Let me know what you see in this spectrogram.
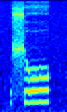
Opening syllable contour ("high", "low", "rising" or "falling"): high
